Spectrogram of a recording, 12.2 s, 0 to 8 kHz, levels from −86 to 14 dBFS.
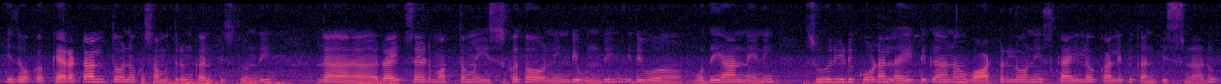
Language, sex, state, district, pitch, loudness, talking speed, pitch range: Telugu, female, Andhra Pradesh, Krishna, 215 Hz, -29 LUFS, 120 wpm, 200-230 Hz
